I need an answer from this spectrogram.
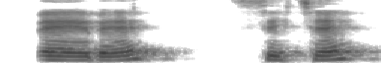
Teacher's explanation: so for example in words like Funny Money City baby those words where you'd hear more of an e sound normally that gets changed to more of an i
